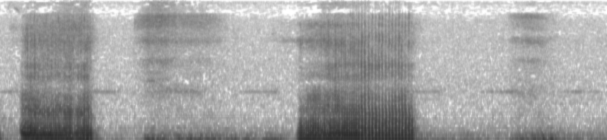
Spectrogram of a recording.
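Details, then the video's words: Sleeping bulldog's morning snore: two loud, rough, rattling snores of about half a second and a second, each followed by a softer breathy exhale, deep and low-pitched in a quiet room. "Snoring away"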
